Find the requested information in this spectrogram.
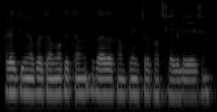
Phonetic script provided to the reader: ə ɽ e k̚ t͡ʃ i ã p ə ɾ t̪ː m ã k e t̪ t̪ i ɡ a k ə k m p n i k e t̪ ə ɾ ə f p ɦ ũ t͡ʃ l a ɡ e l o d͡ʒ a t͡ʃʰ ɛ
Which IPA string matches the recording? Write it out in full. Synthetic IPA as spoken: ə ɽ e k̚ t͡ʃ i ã p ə ɾ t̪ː m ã k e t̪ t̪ a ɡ a k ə m p n i k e t̪ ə ɾ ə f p ɦ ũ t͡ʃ l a ɡ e l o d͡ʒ a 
